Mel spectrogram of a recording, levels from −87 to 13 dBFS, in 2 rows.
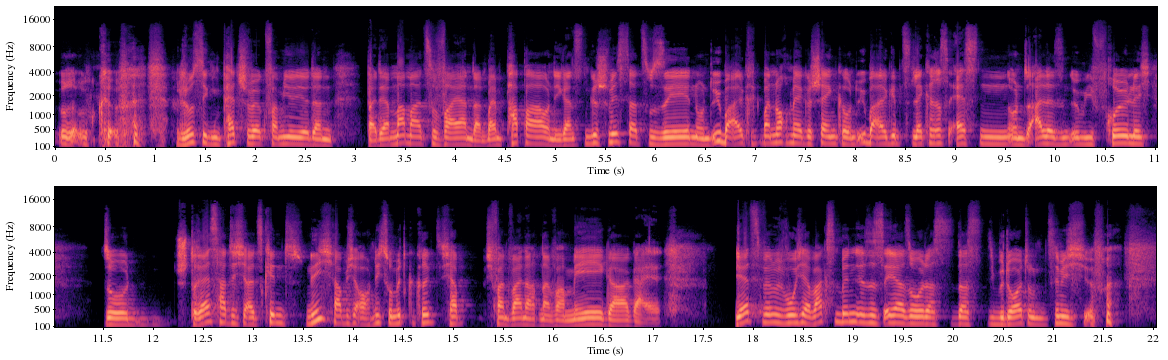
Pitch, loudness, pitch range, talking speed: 155 Hz, -15 LUFS, 145-165 Hz, 190 wpm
